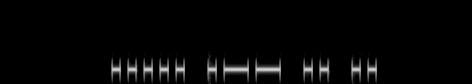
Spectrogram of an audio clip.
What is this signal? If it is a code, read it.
Morse code, heard as a keyed tone, about 15 wpm, 700 Hz. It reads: 5WII
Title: Four Challenging Letter-Number Combinations 15wpm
